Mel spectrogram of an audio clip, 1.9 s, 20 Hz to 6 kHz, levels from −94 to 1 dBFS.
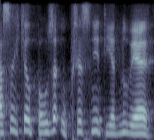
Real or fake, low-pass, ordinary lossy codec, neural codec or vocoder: fake; 5.4 kHz; MP3, 48 kbps; codec, 16 kHz, about 1 kbps, DyCAST, with the encoder's durations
